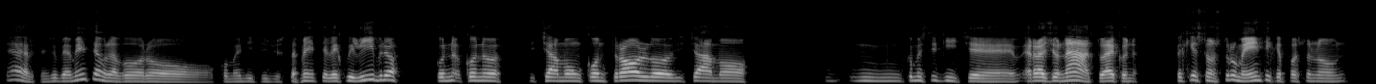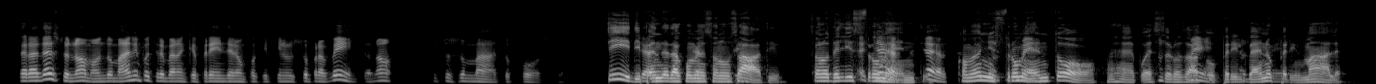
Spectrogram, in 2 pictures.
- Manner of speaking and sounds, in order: laughing while speaking: "giustamente"
- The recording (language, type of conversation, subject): Italian, podcast, Qual è il brano che ti mette sempre di buon umore?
